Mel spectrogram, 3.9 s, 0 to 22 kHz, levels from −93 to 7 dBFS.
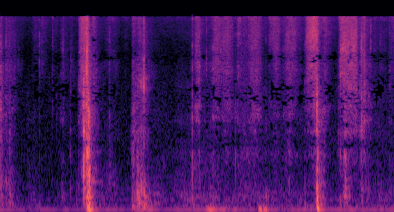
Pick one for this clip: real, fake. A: real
